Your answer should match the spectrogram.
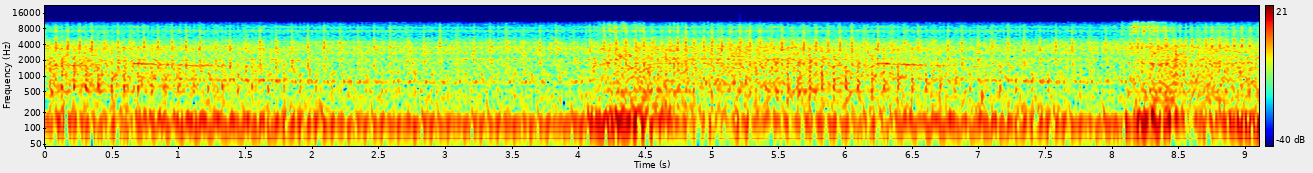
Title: subaru ej20g engine knock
